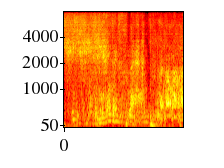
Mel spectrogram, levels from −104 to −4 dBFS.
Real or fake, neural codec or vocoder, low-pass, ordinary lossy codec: fake; codec, 16 kHz, 4.8 kbps, FACodec; none; none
